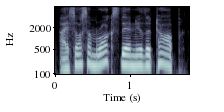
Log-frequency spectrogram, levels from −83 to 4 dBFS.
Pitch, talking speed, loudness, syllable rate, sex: 170 Hz, 265 wpm, -15 LUFS, 5.5 syllables/s, male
